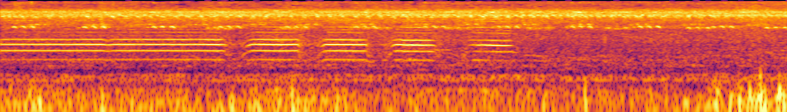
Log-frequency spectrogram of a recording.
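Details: Virgin honey bee queen sounding off within the hive to assert her dominance, captured by phone during a hive inspection. A sustained trumpeting note gives way to four short, clipped toots in quick succession, set against the dense buzzing of the colony.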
